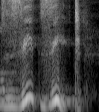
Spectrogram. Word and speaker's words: tzitzit: She touched the fringes of His prayer shawl, also called a tallit, T-A-L-L-I-T. The fringes, those things that hang on the end of the prayer shawl, are called tzitzit. The first T is silent, T-Z-I-T-Z-I-T.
